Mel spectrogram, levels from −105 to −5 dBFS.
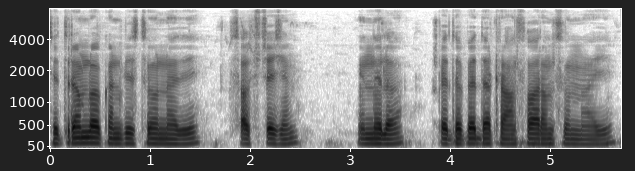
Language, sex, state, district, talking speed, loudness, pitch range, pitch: Telugu, male, Telangana, Mahabubabad, 105 wpm, -18 LUFS, 105-115 Hz, 105 Hz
